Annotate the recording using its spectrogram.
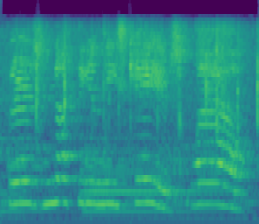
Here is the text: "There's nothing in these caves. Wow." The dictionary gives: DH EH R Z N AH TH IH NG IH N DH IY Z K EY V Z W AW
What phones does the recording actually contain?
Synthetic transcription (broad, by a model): DH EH R Z N AH TH IH NG IH N DH IY Z K EY V Z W AW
